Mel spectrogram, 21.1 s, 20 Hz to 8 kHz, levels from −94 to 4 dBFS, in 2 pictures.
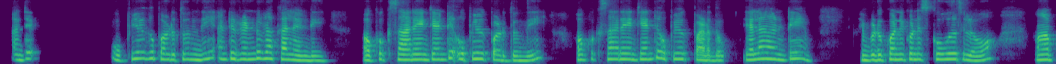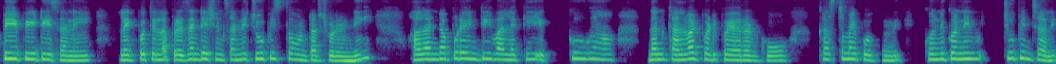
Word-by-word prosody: అంటే, 240 +4 -2 0.9
ఉపయోగపడుతుంది. 255 -1 -1
అంటే 270 +1 0
2 260 +3 +2
రకాలండి. 230 -7 +1 0.5
ఒక్కొక్కసారేంటి 245 +1 +2
అంటే 250 +5 -2
ఉపయోగపడుతుంది. 225 -7 -1 0.4
ఒక్కొక్కసారేంటి 260 +1 -1
అంటే 265 +5 -2
ఉపయోగపడదు. 270 -6 0 0.3
ఎలా 275 +3 +3
అంటే 245 +3 -1 0.7
ఇప్పుడు 230 +1 +2
కొన్ని 250 -1 +2
కొన్ని 255 -1 +2
స్కూల్స్‌లో 255 -5 +1 0.6
ఆహ్, 240 +1 +5
పీపీటీసని, 255 -6 +4 0.4
లేకపోతే 230 +2 +1
ఇలా - - +2
ప్రెజెంటేషన్స్ 250 +1 +1
అన్నీ 245 +2 0
చూపిస్తూ 275 0 +1
ఉంటారు 220 -2 -1
చూడండి. 200 +1 +3 0.5
అలాంటప్పుడేంటి 270 +2 +2
వాళ్ళకి 240 0 0
ఎక్కువగా 275 +2 -2 0.5
దానికలవాటు 250 +2 +3
పడిపోయారనుకో 225 -4 0 0.5
కష్టమైపోతుంది. 245 -5 -1 0.3
కొన్ని 255 +1 +2
కొన్ని 275 0 +5 0.4
చూపించాలి. 255 -8 +1
250 Hz, 100 wpm, -23 LUFS, 230-270 Hz, 0.9 s, ఆహ్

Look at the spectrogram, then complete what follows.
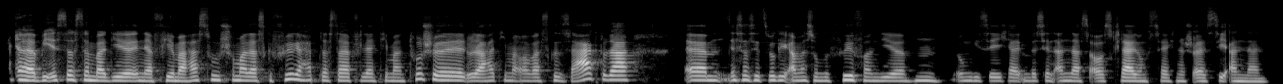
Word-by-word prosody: Äh, 185 -4 +6
wie 180 -2 +1
ist 190 +2 -1
das 215 -1 +1
denn 200 -2 +3
bei 175 -1 +4
dir 170 0 +3
in 165 +1 0
der 160 -1 +1
Firma? 165 -2 +1
Hast 190 +3 -2
du 210 -2 +1
schon 200 0 -3
mal 190 - +4
das 175 -1 0
Gefühl 210 +7 -1
gehabt, 200 -3 -1
dass 180 -2 -4
da 175 -1 +1
vielleicht 170 -1 -6
jemand 165 -2 -5
tuschelt 195 -7 +2
oder 160 -1 +2
hat 175 0 -6
jemand 175 -2 -6
mal 165 - -5
was 165 0 -5
gesagt, 185 - +3
oder, 210 -1 +6 0.5
ähm, 195 0 +3
ist 195 +1 -3
das 205 -2 +1
jetzt 195 0 -2
wirklich 190 -1 0
einfach 180 +1 0
so 180 - -6
'n - - -3
Gefühl 205 +5 +1
von 175 -4 -5
dir, 165 -2 -2
hm, 175 -4 -3
irgendwie 170 -3 -6
sehe 165 +1 -5
ich 165 0 -11
halt 160 -1 -3
'n 160 - -9
bisschen 165 0 -7
anders 160 -1 -3
aus 155 +1 -4
kleidungstechnisch, 155 -2 -1
als 155 0 -3
die - - -5
anderen. 140 -3 -3
175 Hz, 250 wpm, -22 LUFS, 160-195 Hz, 0.5 s, Äh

